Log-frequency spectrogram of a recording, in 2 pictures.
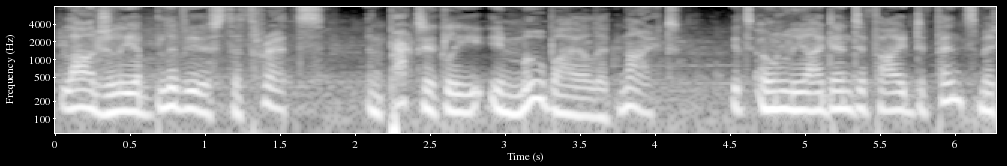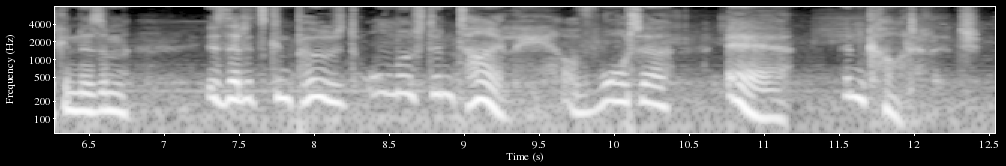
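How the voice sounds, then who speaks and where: A man delivers measured, scripted narration in the style of a nature documentary. His voice sits a little high and has a mellow tone, with lively, varied intonation. There is faint noise behind him.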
